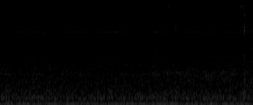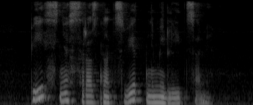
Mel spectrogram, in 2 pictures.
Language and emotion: Russian, neutral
